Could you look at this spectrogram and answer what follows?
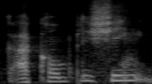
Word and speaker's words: accomplishing: My mind is also suggesting that I will feel very good about accomplishing this work once it is Accomplishing. Once again, the letter O is pronounced like the letter U.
